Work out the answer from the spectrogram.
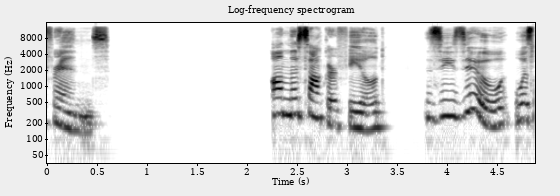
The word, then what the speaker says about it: Zizou: name zinedine yazid zadana they gave him a new nickname zizu pronounced zizu in bordeaux zizu worked hard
